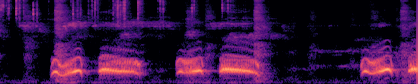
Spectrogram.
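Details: Cà Mau spotted dove, recorded for luring wild doves with decoys: a steady run of low double coos, each pair a shorter note then a longer one, repeated about every one and a half seconds.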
